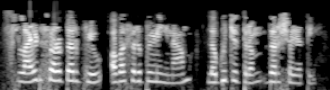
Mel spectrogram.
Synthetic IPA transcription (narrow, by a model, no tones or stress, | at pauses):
slajɖsɔɾʈəɾfuwəʋəsəɾpiɳ̃inam | ləɡʱut͡ɕit̪ɾəmd̪əɾɕəjət̪i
